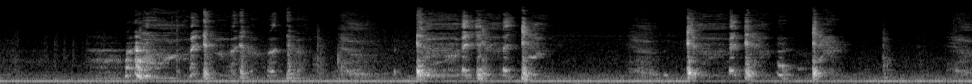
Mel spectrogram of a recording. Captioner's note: coughing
